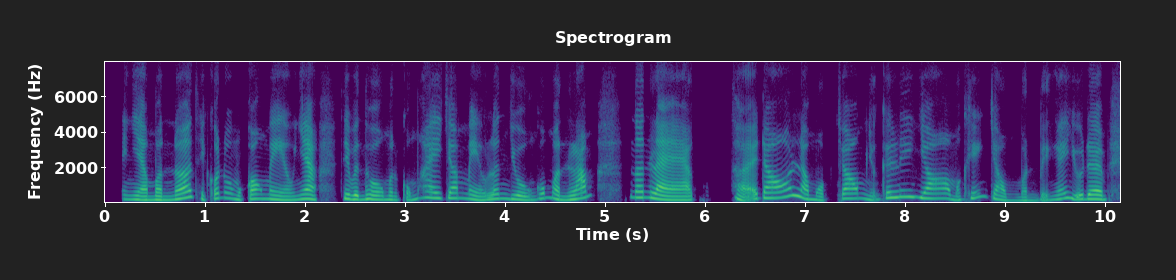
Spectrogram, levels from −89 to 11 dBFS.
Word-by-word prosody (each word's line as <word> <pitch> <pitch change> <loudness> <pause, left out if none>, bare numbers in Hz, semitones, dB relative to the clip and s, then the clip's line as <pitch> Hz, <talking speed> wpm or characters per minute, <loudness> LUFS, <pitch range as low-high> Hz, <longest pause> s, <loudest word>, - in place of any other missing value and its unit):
Nhà 225 -4 +1
mình 200 0 +1
á 280 +9 +5
thì 235 - -4
có 265 +5 -2
nuôi 295 0 -7
một 220 -5 -3
con 255 0 +1
mèo 210 -5 0
nha. 245 +2 +3 0.3
Thì 260 - +3
bình 225 -2 +4
thường 225 -3 +2
mình 210 -2 -3
cũng 215 +3 -6
hay 305 0 -2
cho 295 0 0
mèo 240 -9 -2
lên 260 +3 -1
giường 210 -5 0
của 275 - -2
mình 250 -9 -1
lắm, 260 - +3 0.4
nên 330 -2 0
là 200 -8 +5 0.4
có - - +1
thể - - +1
đó 310 +4 +1
là 415 -8 +3
một 200 -6 -4
trong 275 0 0
những 220 -2 -7
cái 315 +7 +1
lý 365 +2 0
do 280 -2 +1
mà 195 - -5
khiến 300 - -6
chồng 190 - -4
mình 170 -1 -8
bị - - -6
ngáy 245 +9 -3
giữa 260 - +1
đêm. 240 -2 +4
245 Hz, 255 wpm, -22 LUFS, 210-290 Hz, 0.4 s, á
